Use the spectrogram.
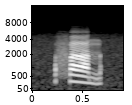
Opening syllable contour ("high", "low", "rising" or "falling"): falling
